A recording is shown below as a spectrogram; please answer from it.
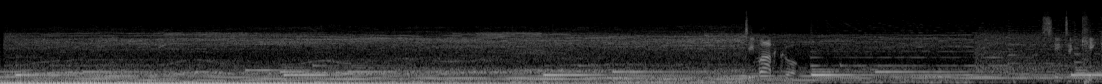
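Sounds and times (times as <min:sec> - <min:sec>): slow background music: 0:00.0 - 0:11.0.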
